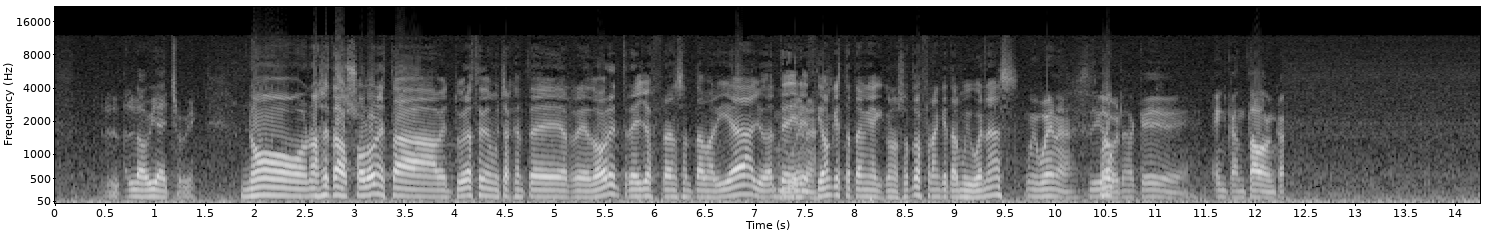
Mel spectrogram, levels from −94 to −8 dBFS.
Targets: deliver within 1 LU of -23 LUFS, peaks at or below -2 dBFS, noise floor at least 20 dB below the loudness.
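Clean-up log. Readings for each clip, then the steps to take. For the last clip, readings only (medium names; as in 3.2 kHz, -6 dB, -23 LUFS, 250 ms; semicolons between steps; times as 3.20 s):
clipped samples 0.4%; clipping level -14.0 dBFS; noise floor -44 dBFS; noise floor target -46 dBFS; loudness -25.5 LUFS; peak level -14.0 dBFS; loudness target -23.0 LUFS
-> clip repair -14 dBFS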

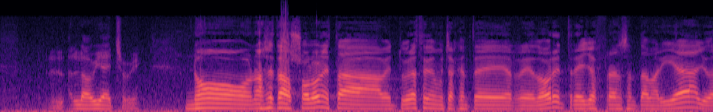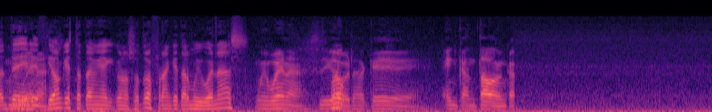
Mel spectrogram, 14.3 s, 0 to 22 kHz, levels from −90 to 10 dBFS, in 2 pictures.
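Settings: clipped samples 0.0%; noise floor -44 dBFS; noise floor target -46 dBFS
-> noise print and reduce 6 dB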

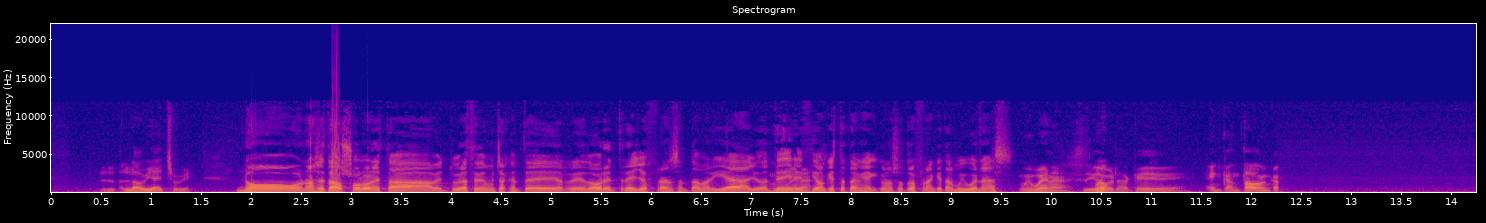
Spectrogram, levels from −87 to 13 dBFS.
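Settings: noise floor -49 dBFS; loudness -25.5 LUFS; peak level -5.0 dBFS; loudness target -23.0 LUFS
-> trim +2.5 dB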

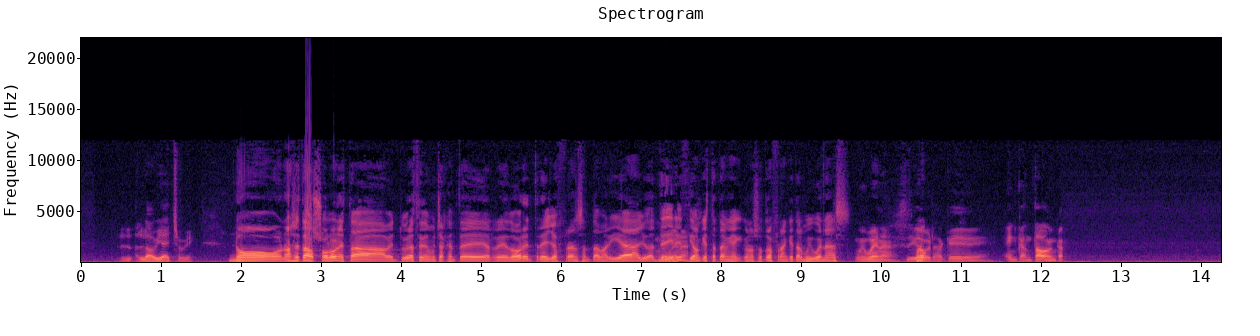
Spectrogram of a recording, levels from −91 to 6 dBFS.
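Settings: loudness -23.0 LUFS; peak level -2.5 dBFS; noise floor -47 dBFS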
